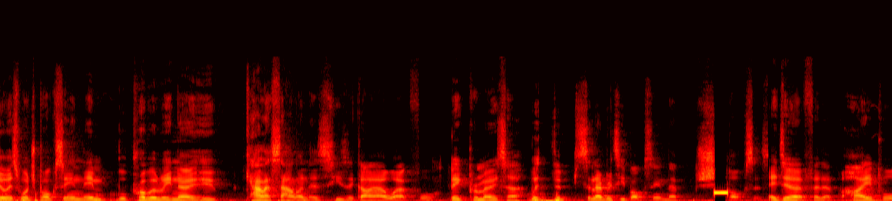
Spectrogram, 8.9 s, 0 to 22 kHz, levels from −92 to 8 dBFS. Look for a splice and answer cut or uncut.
cut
